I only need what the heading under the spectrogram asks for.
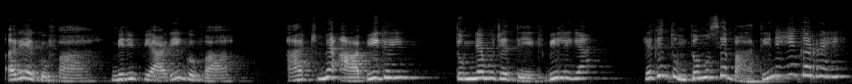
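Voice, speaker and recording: A woman's voice: medium pitch, very animated, a little slow, dull audio. A woman voicing a clever female fox who coaxes and pleads in a sweet, sing-song way in a storybook tale. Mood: sweet coaxing. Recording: roomy echo.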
